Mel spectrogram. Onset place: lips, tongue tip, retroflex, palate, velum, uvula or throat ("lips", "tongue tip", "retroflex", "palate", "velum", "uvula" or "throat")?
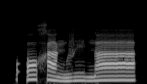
throat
